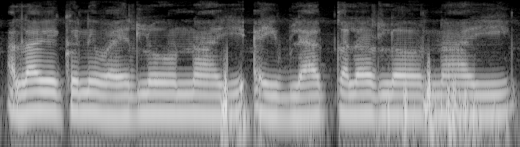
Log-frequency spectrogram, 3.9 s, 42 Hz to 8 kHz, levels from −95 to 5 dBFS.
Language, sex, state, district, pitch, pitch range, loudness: Telugu, male, Telangana, Mahabubabad, 140 Hz, 135-140 Hz, -16 LUFS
